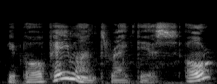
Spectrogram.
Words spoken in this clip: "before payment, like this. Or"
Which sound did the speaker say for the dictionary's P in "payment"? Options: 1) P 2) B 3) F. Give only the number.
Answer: 1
